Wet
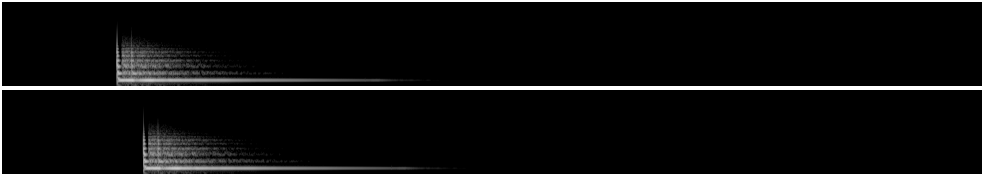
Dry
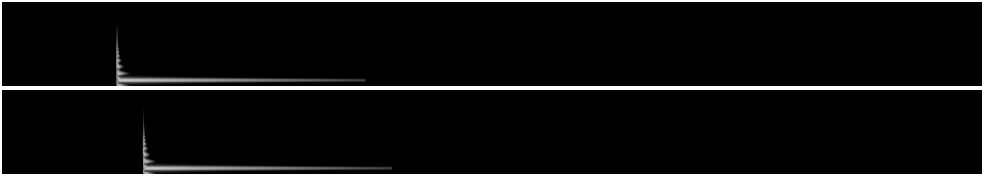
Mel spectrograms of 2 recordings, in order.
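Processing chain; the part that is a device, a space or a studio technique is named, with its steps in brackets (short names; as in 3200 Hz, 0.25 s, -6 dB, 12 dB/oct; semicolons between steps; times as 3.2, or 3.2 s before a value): PA in a hall (HPF 200 Hz 12 dB/oct; bell 2000 Hz +3.5 dB 0.45 oct; echo 0.144 s -8 dB; reverb RT60 1.8 s, pre-delay 48 ms, DRR 3.5 dB)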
